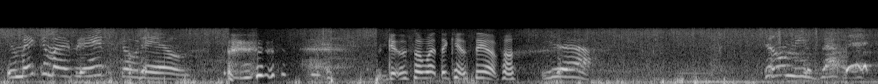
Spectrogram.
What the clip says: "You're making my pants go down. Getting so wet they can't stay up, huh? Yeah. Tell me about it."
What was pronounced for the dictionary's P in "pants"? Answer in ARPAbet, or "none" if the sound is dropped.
B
